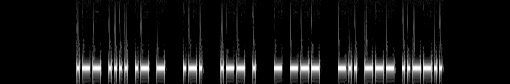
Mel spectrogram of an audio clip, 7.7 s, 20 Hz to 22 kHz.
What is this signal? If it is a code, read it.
Morse code, heard as a keyed tone, about 30 wpm, 700 Hz. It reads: WHAT R WE TO DO?
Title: Sentences from Top 100 Words and Abbreviations 30wpm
